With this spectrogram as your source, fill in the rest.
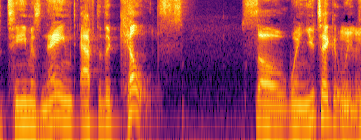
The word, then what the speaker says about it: Celt: that's one of them so it's it's actually pronounced kelt the the Celtics from the kelt as opposed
